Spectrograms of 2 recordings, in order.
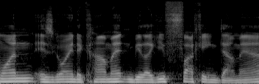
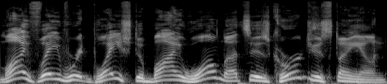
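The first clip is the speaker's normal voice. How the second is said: big, loud, sing-song delivery; 7 semitones higher, 7 dB louder than usual. Showing they can say words by talking like Goofy, the speaker uses a Goofy voice. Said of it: "if I talk like Goofy".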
